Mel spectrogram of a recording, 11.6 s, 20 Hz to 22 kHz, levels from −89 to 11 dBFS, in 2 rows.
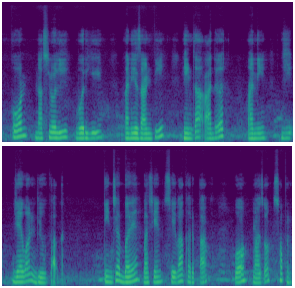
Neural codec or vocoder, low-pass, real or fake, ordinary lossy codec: codec, 44.1 kHz, 2.6 kbps, DAC; 19.8 kHz; fake; none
